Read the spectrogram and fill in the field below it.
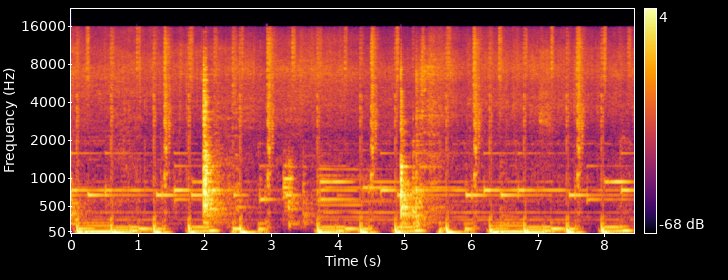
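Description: Lobster tail with melting butter cooking on low heat on a Blackstone griddle, a continuous close sizzle with scattered crackles and pops, with no talking.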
